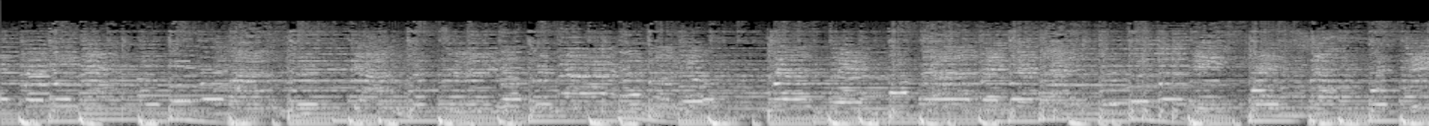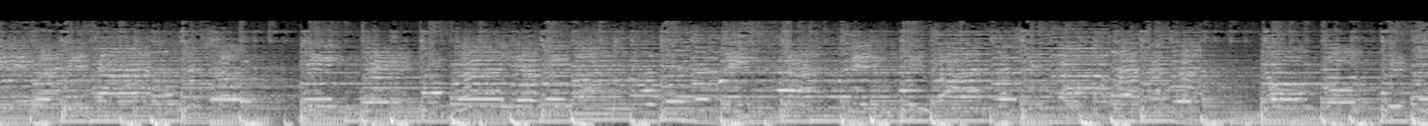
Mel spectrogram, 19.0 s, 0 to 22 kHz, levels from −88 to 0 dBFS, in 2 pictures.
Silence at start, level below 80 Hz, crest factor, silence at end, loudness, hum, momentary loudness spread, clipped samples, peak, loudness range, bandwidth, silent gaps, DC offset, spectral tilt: 0 s; -20 dBFS; 12 dB; 0 s; -15 LUFS; none; 3 LU; under 0.1%; -2 dBFS; 1 LU; 12 kHz; none; under 0.1%; -4.5 dB/octave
